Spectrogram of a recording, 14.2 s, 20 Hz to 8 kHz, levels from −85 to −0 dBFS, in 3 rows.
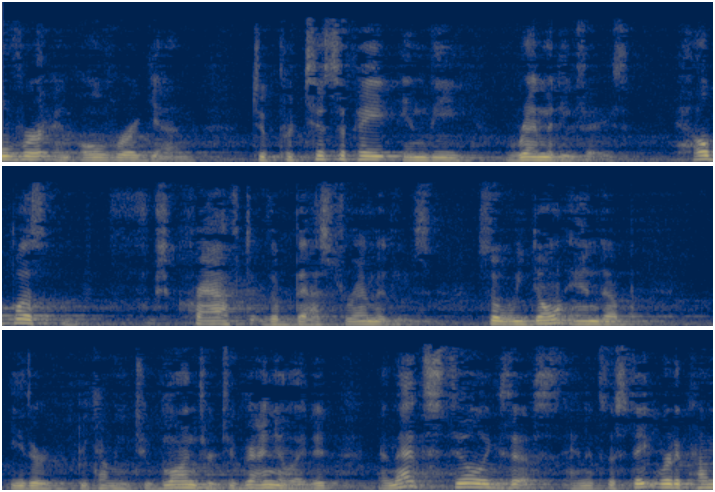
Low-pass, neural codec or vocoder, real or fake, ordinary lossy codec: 7.2 kHz; autoencoder, 48 kHz, 128 numbers a frame, DAC-VAE, trained on Japanese speech; fake; MP3, 32 kbps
